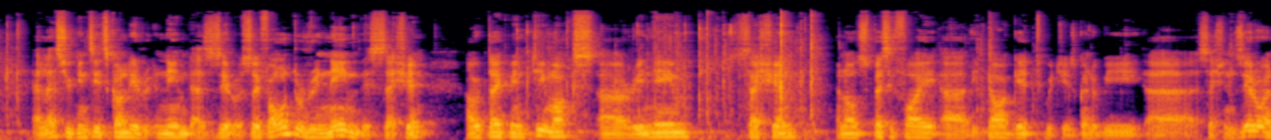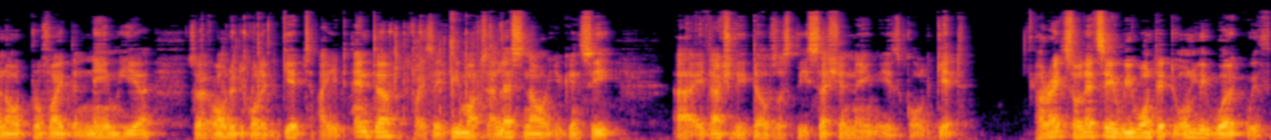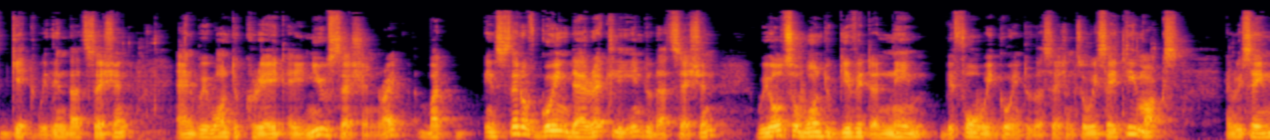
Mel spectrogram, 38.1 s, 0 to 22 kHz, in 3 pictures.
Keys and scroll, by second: 0.0-0.5 typing, 4.9-10.8 typing, 12.1 typing, 14.7-17.9 typing, 26.8 ctrl+l, 35.9-38.1 typing.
